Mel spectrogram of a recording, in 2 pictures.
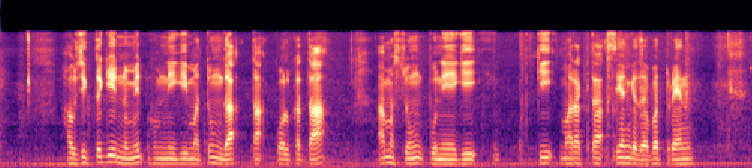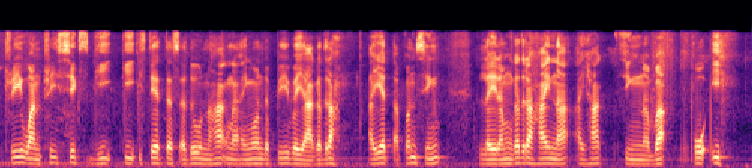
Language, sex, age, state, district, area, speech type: Manipuri, male, 30-45, Manipur, Churachandpur, rural, read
